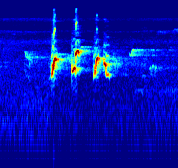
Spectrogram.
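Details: A bulbul gives a short phrase of four lively, bubbly chirps, part of a mating-call lure used for training young birds, ending in a soft trailing note.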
